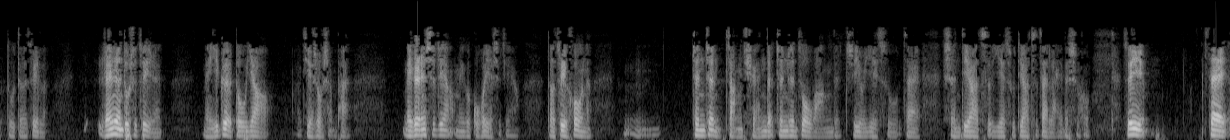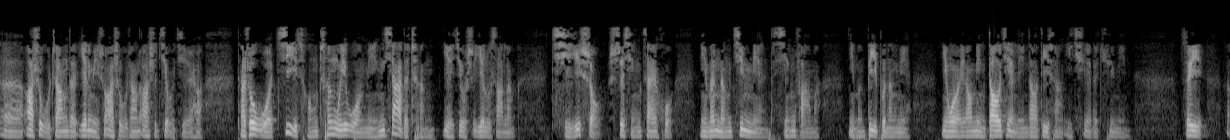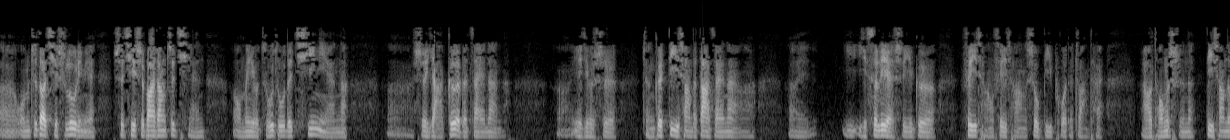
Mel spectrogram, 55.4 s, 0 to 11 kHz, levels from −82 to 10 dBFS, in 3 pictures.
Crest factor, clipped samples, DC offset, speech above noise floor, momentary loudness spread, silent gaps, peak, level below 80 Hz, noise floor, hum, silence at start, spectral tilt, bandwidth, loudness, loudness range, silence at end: 22 dB; under 0.1%; under 0.1%; 36 dB; 20 LU; none; 0 dBFS; -50 dBFS; -58 dBFS; none; 0.1 s; -9 dB/octave; 5.8 kHz; -22 LUFS; 7 LU; 0 s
